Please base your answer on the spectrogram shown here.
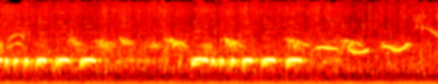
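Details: Local Indonesian zebra dove singing often, with a big 'khong'-style voice suited for use as a lure: quick runs of low, rolling coo notes in two bursts, with thin higher whistles from other birds between them.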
